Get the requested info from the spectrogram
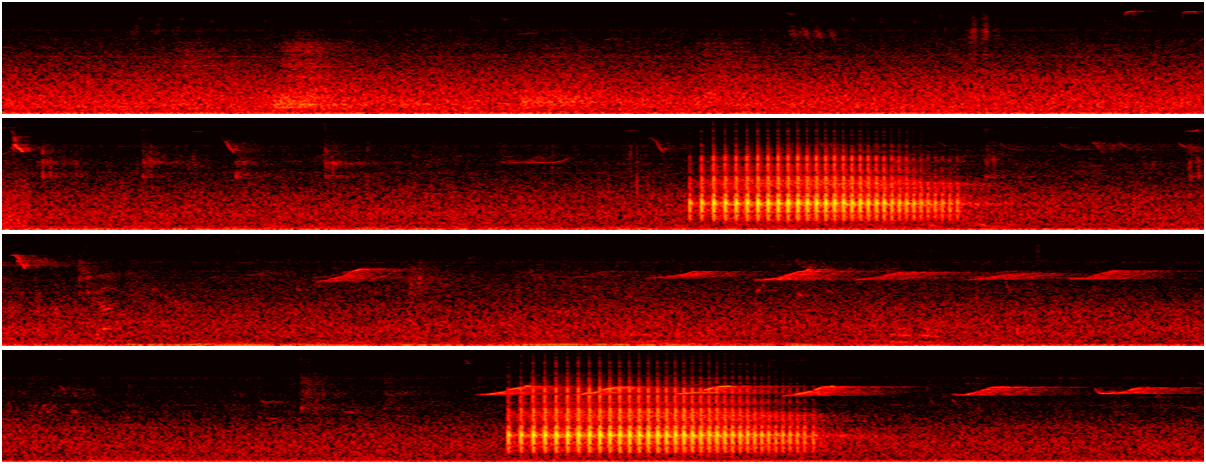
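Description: White-backed woodpecker drumming on resonant wood: two rapid drum rolls about fourteen seconds apart, each lasting about a second and a half, starting sharply and fading toward the end. It is the bird's advertising drumming to attract a female.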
